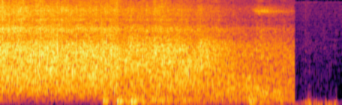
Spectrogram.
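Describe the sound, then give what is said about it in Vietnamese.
A crowd applauds steadily with dense, continuous clapping for about four seconds, then it stops abruptly, leaving quiet room tone. The applause is at a Buddhist retreat and welcomes a dharma talk by Most Venerable Thích Minh Chơn. “Xin vị dành cho tràng pháo tay.”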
